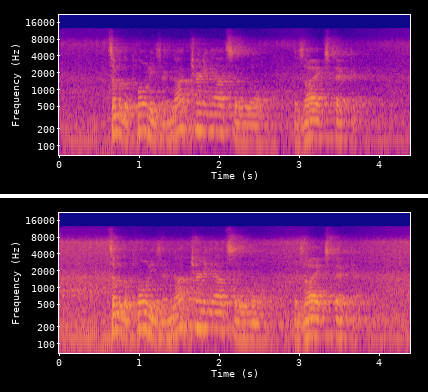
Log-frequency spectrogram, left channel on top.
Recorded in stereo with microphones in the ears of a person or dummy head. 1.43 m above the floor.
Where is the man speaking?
5° left (ahead or behind), 0.7 m.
